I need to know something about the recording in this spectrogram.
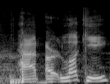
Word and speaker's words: Lucky: So Lucky's Lucky. There's no S in Lucky's, which I fucking learned. I've been mispronouncing that shit for like 40 years. Dude, there's no S. There's no fucking S.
